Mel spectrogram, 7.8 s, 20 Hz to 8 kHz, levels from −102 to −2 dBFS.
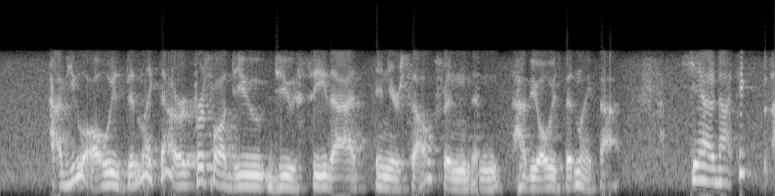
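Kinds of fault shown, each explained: Gain pumping: The gain rises in the pauses and sinks under each louder stretch of speech, swinging by roughly 10 dB. Loud and quiet syllables sit unnaturally close together, giving a squashed, breathing quality. The likely cause is microphone gain set far too high, with a fast limiter clamping down on every peak. Room noise that stays at a fixed level would not move like this.
Bluetooth CVSD headset codec: The speech is confined to a narrow telephone band from about 150 Hz to 3.4 kHz, with plainly audible coding damage. CVSD sends one bit per sample at 64 kHz, stepping up or down with an adapting step size. Fast, loud high-frequency sounds outrun the step and distort, s sounds turn scratchy, and a granular hiss sits under the speech. That grainy, slope-limited roughness separates it from the cleaner narrowband sound of a filter alone.
Bluetooth headset packet repeated: At 4.78 to 4.81 s the sound turns into a brief steady buzz near 267 Hz, because lost packets are replaced by repeating the previous packet every 3.75 ms. 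The 15 ms gap fits about four lost packets. At 6.90 s a shorter repeat, fitting about three packets, comes through as another short buzz. Unlike a plain dropout, which leaves silence or a click, the repeats produce a pitched, mechanical buzz.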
